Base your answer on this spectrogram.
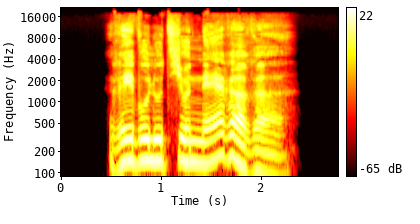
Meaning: inflection of revolutionär: 1. strong/mixed nominative/accusative feminine singular comparative degree 2. strong nominative/accusative plural comparative degree
- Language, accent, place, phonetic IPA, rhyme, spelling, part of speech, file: German, Germany, Berlin, [ʁevolut͡si̯oˈnɛːʁəʁə], -ɛːʁəʁə, revolutionärere, adjective, De-revolutionärere.ogg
